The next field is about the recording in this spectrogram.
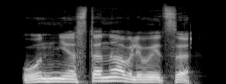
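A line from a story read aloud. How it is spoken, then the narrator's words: Loud. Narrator (Russian): громко сказал Костлявый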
